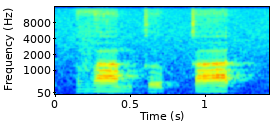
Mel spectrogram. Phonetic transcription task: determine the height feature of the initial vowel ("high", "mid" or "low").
low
